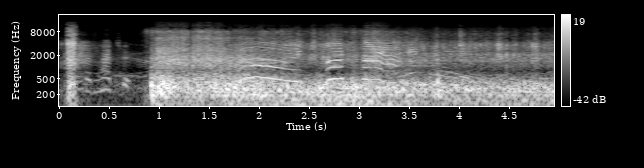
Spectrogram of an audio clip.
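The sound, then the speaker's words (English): Oil on the sea catching fire: after a brief quiet, a sudden burst swells into a loud, sustained crackling roar, with a man's voice speaking over the rushing flames. “Let us set fire to it to get rid of it.”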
